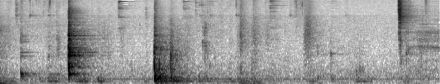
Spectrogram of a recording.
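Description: A few clicks and knocks of kitchen things being handled, the loudest a heavier knock about one and a half seconds in, as the stainless-steel Thermomix mixing bowl and spatula are put down.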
